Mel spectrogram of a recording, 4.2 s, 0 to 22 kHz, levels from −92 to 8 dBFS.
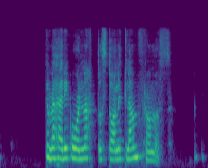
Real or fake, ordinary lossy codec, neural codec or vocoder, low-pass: fake; AAC, 64 kbps; codec, 44.1 kHz, 1.7 kbps, Pupu-Codec; 10.8 kHz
